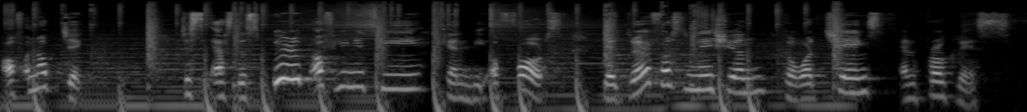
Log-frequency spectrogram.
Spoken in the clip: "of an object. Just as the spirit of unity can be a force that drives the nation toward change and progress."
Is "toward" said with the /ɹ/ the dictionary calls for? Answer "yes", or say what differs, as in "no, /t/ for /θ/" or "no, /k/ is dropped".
no, /w/ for /ɹ/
